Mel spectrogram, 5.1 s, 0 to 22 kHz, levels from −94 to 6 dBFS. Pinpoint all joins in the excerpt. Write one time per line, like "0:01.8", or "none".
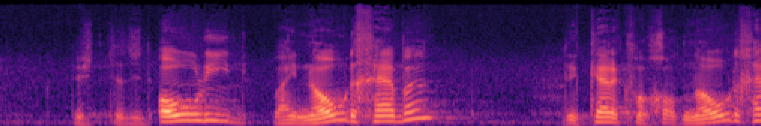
0:01.0
0:01.6
0:03.7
